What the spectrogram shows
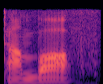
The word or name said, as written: Tambov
